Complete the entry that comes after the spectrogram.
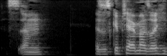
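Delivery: normal talking voice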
